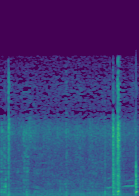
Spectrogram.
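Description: Store background noise with handheld-camera handling: a sharp click right at the start and a couple of knocks near the end.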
